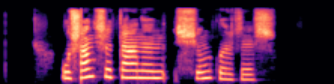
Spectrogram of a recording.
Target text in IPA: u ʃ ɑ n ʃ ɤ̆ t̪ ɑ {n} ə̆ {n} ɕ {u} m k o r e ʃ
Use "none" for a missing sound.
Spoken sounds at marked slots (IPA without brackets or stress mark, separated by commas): n, n, u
